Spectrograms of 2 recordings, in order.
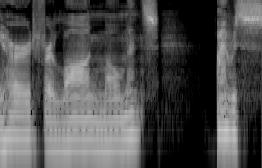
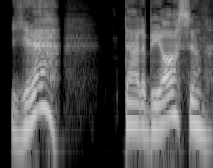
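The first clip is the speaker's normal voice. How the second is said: flustered; 7 semitones higher, 5 dB louder than usual. A narrator's reading. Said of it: "stumbling around his words".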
